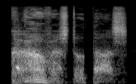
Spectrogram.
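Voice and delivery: slow, breathy whisper with a threat in it; hissed whisper. Acted. Intruder's last hissed assurance to Tommy, slow whisper. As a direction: hiss it slowly, sure of him. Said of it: "zischte die Stimme ein letztes Mal".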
